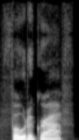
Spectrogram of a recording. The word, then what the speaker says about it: photograph: The first syllable gets the emphasis. For example, photograph, phtograph.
